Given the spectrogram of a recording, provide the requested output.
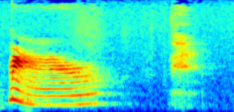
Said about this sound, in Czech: A cestou potkal domácí kočku. Tak si říká, že se jí zkusí zeptat. Ale kočka, místo toho, aby mu odpověděla, tak vycedila zoubky a vrhla se po něm.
